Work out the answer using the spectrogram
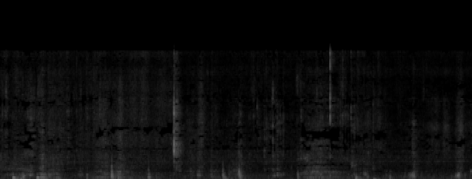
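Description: A person chewing a mouthful of rice and meat: soft, faint mouth noises with scattered small clicks.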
